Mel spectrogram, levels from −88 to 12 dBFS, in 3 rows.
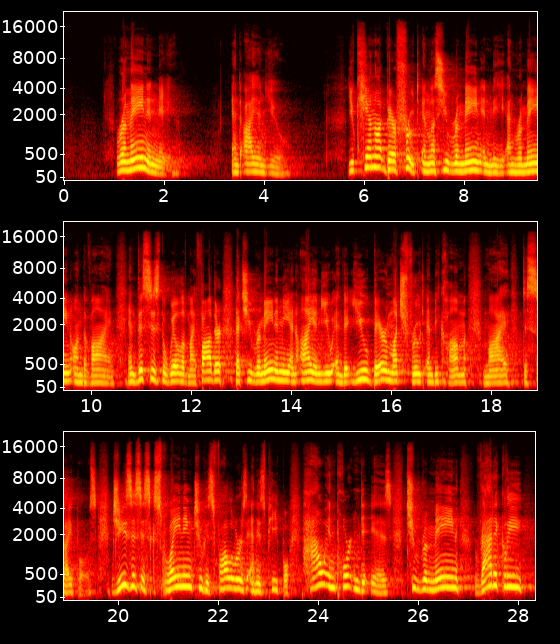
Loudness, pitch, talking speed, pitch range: -18 LUFS, 150 Hz, 135 wpm, 130-185 Hz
